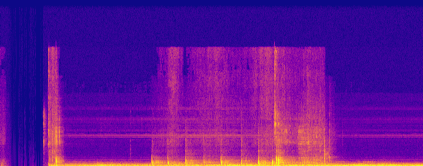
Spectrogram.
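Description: Footsteps crunch over a debris-strewn floor.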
